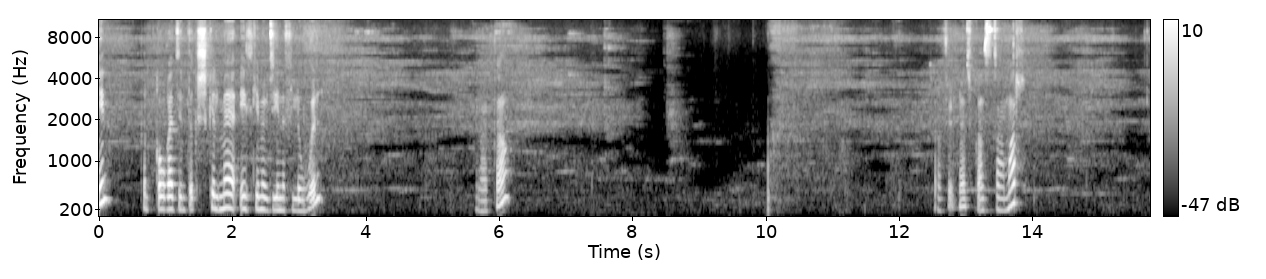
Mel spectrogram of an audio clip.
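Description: Thread is pulled softly through fabric.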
